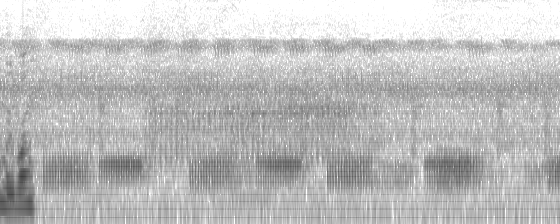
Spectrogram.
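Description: Chorus of calling narrow-mouthed frogs (Thai 'ung', burrowing frogs that come out to breed after rain): a run of repeated call notes, each about half a second long, about six in four seconds, over a steady high hiss.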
